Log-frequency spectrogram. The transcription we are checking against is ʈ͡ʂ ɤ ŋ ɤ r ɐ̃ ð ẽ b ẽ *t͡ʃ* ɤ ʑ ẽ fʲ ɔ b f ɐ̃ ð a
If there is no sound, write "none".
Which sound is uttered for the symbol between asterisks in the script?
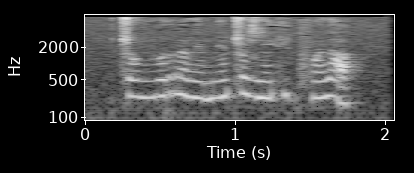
ʈ͡ʂ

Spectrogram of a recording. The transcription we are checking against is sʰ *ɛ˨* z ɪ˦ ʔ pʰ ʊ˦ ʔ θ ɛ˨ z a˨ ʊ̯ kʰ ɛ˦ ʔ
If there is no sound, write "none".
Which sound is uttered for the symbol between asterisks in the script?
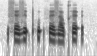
ɛ˨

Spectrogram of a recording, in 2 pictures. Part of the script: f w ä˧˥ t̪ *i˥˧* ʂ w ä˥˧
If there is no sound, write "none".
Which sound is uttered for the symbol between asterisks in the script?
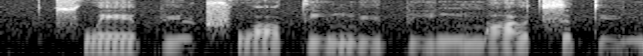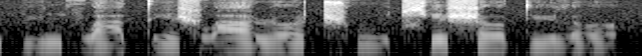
i˥˧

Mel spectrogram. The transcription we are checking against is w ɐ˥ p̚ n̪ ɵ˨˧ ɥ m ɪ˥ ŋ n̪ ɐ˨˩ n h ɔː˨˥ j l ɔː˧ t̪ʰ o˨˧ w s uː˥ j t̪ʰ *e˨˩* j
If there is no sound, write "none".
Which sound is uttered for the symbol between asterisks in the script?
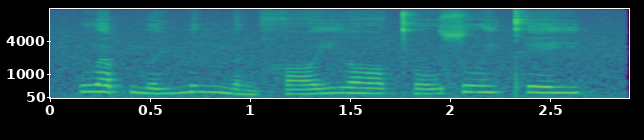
e˥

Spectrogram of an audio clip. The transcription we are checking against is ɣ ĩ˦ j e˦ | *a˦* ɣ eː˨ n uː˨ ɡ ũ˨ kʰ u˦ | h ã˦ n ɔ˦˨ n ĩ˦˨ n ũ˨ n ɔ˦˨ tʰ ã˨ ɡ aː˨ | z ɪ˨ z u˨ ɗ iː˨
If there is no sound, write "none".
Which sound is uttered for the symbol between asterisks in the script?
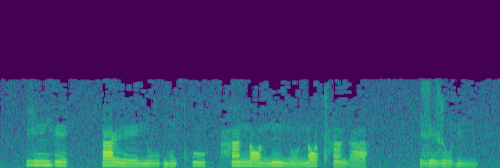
a˦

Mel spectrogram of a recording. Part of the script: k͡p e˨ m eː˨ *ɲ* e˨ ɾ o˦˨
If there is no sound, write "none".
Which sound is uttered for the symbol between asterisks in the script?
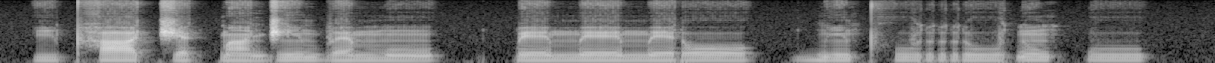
m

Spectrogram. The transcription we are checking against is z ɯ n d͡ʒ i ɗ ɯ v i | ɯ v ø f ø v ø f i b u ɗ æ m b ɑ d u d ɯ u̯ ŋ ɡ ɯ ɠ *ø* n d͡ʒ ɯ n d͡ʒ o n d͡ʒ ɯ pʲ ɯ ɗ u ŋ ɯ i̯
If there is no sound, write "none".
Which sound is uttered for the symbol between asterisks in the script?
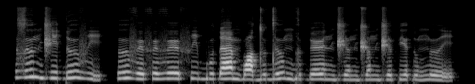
ø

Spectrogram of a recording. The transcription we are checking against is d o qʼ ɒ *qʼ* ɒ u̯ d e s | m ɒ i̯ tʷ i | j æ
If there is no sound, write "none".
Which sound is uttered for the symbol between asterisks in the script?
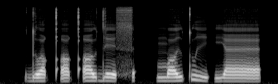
qʼ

